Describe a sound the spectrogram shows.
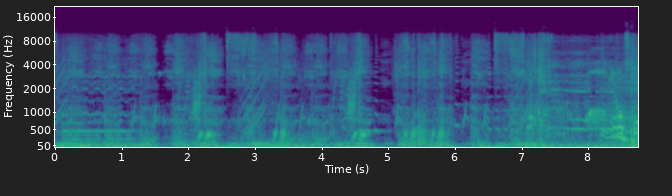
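Upbeat electronic game music plays throughout.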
